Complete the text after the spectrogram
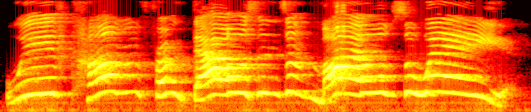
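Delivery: very high, loud, drawn-out holler; long-carrying high-pitched call; shouting back. A narrator's reading. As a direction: shout down from a great height. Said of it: "the centipede shouted back".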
